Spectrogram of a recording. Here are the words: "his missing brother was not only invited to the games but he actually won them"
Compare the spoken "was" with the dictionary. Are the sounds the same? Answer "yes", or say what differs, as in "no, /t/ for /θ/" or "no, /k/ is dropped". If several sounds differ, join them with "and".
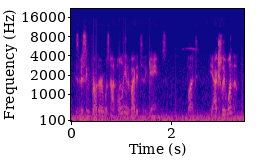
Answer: yes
